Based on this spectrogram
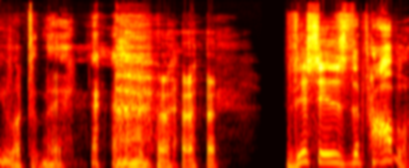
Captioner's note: laugh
